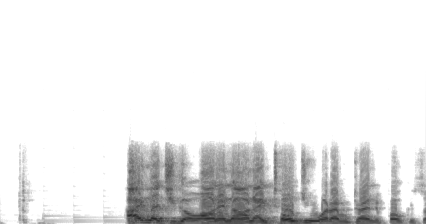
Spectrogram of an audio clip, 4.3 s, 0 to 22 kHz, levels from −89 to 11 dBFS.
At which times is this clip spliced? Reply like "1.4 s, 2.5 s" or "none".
none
